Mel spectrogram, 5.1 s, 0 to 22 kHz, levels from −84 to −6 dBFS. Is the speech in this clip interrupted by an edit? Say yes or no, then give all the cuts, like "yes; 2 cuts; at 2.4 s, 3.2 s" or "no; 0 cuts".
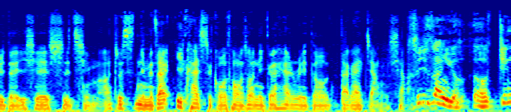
no; 0 cuts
